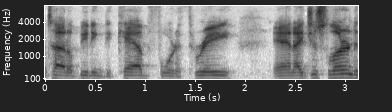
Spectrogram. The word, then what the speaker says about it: DeKalb: Well, Norborn won the Class 1 title, beating DeKalb 4-3. And I just learned that it's pronounced DeKalb.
